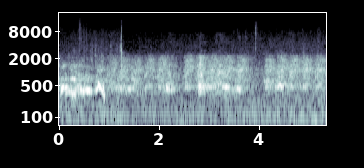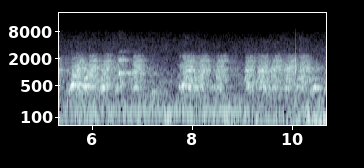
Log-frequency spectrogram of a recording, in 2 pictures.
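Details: Young German Shepherd puppies, a litter of six born 27 July 2014 to Iska v.Muikenshof and Eros v.d.Romerau, yapping in bursts: rough, high little barks come in clusters roughly once a second, with a low steady hum beneath.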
